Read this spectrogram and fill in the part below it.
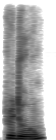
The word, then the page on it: predoom: Indian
